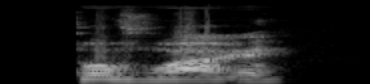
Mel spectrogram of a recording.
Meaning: first/second-person singular conditional of pourvoir
- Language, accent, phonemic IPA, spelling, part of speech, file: French, Canada, /puʁ.vwa.ʁɛ/, pourvoirais, verb, LL-Q150 (fra)-pourvoirais.wav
